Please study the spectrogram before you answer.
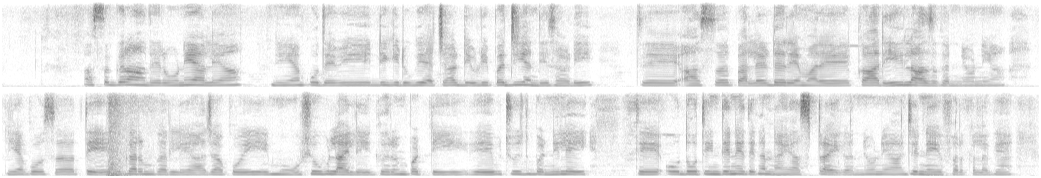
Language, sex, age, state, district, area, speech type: Dogri, female, 18-30, Jammu and Kashmir, Samba, rural, spontaneous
